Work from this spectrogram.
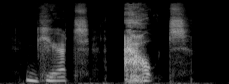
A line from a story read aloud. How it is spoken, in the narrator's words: When he hissed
